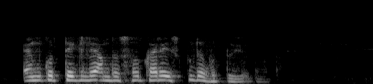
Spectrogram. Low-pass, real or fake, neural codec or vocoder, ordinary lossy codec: 3.6 kHz; real; none; Opus, 32 kbps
